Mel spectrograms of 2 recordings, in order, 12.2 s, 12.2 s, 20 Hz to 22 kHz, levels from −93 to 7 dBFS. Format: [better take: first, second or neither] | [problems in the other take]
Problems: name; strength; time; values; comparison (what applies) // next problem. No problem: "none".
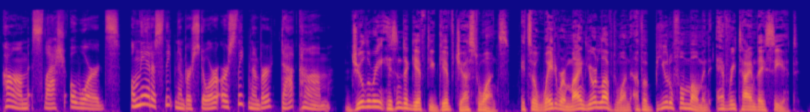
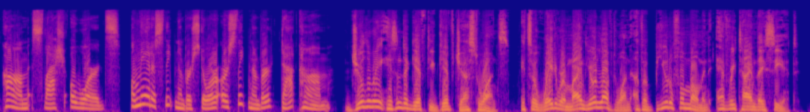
first | distortion; slight; 8% of the sound clipped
